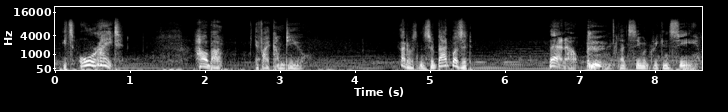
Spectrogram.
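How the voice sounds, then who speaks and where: A man's voice: fairly low pitch, huge pitch swings, soft background music, heavily acted. A man playing a pompous eccentric scientist. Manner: pompous, lecturing, brisk. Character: haughty eccentric male time-traveling scientist, protective. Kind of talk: audio drama acting.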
